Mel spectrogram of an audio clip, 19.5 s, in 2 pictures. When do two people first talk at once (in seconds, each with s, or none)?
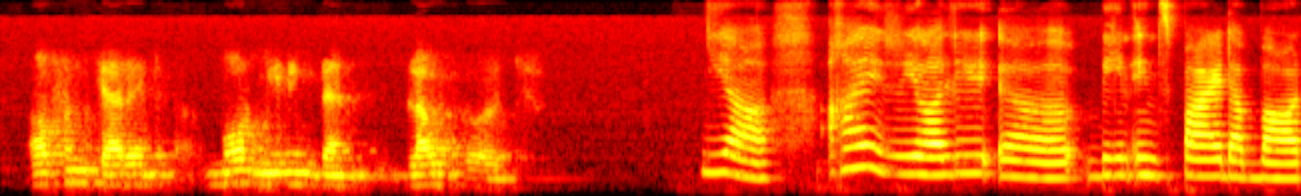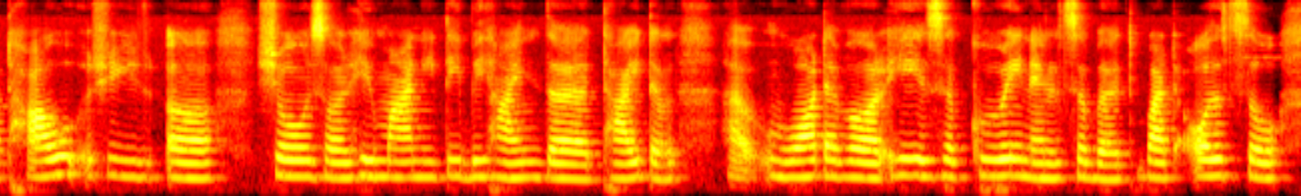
none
